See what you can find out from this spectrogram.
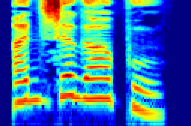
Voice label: "ಅಜ್ಜಗಾಪು", Kannada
